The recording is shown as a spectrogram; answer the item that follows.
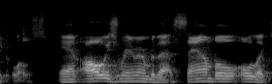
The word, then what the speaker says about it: Sambal Oelek: and always remember that sample oh look just like it's spelt on the recipe not sandra bullock although she's hot too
